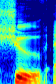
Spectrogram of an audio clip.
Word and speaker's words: shuv: Based on the Mosaic law, based on the law of Deuteronomy, the prophet calls them to repent, in Hebrew it's shuv, S-H-U-V, to shuv. I always like to think mnemonically, so shuv kind of sounds like shove, like if you take S-H-U-V and pronounce it shove, the people are trying to shove or to shuv, the prophets are trying to shove the people back to God.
